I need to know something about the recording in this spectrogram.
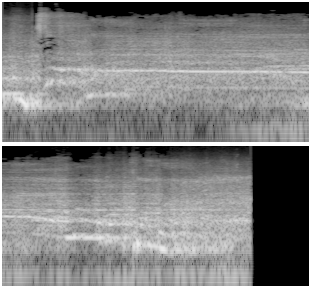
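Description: Ring announcer calling through a public-address system in a long, drawn-out voice, holding and stretching the words over a murmuring crowd. The sound cuts off suddenly near the end.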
